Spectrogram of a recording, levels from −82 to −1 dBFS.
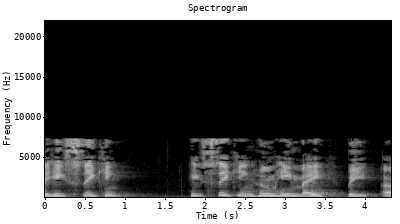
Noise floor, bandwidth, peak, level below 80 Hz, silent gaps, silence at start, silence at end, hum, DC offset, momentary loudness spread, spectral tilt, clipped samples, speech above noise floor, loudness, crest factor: -59 dBFS; 7.8 kHz; -8 dBFS; -58 dBFS; none; 0 s; 0 s; none; under 0.1%; 8 LU; -3 dB/octave; under 0.1%; 35 dB; -23 LUFS; 18 dB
